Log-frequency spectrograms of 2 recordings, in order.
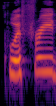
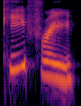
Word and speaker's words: Quiffrey: Imagine you're in bed with Quiffrey. That's the name you gotta like say out loud. That's the name you gotta moan out. Quiffrey. Mr. Quiff. Very unfortunate. Oh, it's pronounced Keyfree.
